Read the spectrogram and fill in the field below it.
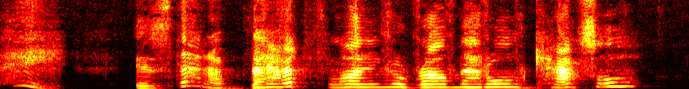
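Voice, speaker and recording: A cartoonish character voice, female-sounding and high in pitch, moves at a moderate pace. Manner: eager, curious.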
